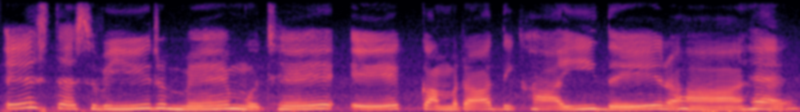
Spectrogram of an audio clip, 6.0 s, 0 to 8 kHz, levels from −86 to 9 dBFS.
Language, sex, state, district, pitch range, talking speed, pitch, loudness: Hindi, female, Madhya Pradesh, Katni, 220-260 Hz, 100 wpm, 235 Hz, -11 LUFS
